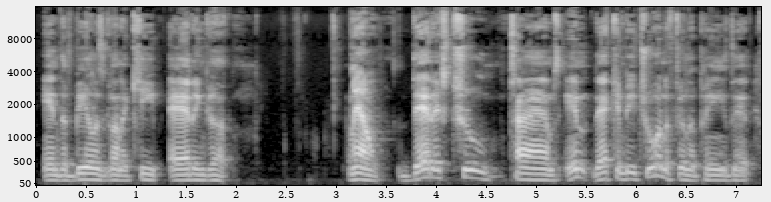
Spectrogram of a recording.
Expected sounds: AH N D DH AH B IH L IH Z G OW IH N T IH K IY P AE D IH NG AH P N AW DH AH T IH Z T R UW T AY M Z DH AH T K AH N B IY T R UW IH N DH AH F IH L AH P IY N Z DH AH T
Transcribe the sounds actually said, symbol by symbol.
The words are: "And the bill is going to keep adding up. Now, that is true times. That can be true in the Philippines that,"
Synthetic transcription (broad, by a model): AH N DH AH B IH L IH Z G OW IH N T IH K IY P AE D IH NG AH P N AW DH AH T IH Z T R UW T AY M Z DH AH T K AH N B IY T R UW IH N DH AH F IH L AH P IY N Z DH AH T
